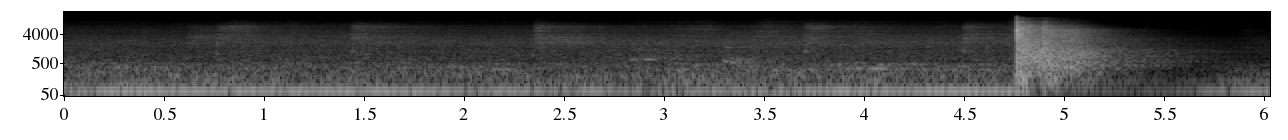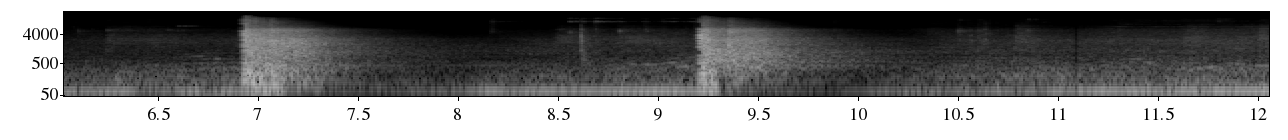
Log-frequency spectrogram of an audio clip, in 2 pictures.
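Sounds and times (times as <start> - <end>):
steady low hum: 0.0 - 12.0
rifle shots echoing: 4.7 - 5.5, 6.9 - 7.8, 9.2 - 10.1.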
